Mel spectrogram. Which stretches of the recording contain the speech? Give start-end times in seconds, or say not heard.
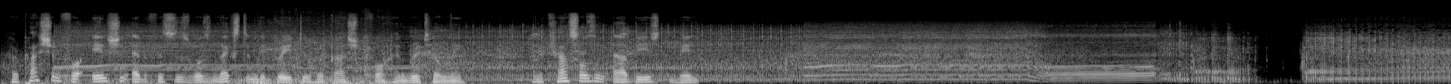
0.0-7.0.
